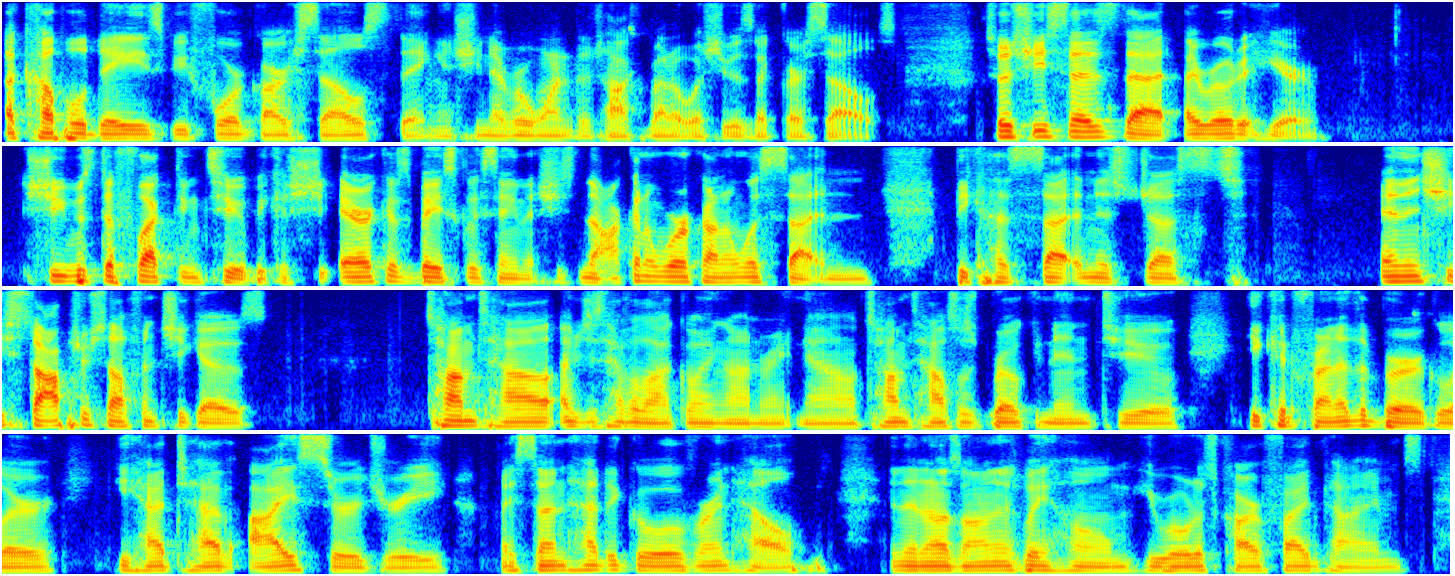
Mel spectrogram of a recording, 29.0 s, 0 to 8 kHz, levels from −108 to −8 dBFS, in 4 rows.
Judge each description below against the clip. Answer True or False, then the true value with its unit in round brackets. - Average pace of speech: False (225 wpm)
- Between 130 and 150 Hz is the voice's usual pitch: False (90 Hz)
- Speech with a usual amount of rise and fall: True (3.2 semitones)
